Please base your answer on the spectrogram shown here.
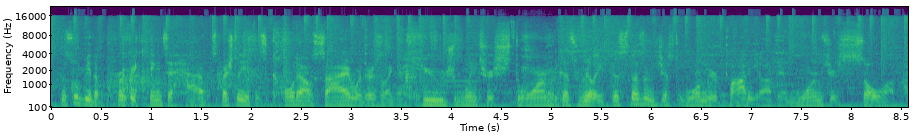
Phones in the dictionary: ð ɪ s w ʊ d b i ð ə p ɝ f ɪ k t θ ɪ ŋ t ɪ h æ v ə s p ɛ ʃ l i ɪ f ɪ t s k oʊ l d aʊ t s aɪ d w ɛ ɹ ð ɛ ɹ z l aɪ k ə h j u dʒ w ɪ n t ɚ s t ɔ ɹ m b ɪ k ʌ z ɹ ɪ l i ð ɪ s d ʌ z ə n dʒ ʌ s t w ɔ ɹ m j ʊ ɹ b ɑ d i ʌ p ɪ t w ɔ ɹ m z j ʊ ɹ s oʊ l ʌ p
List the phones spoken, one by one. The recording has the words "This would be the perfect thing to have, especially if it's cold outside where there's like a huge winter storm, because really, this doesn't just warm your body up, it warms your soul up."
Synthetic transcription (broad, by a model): ð ɪ s w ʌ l b i ð ə p ɝ f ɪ k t θ ɪ ŋ t ɪ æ v ə s p ɛ ʃ l i ɪ f ɪ t s k oʊ l d aʊ t s aɪ d w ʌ ɹ ð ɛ ɹ z l aɪ k ə h j u dʒ w ɪ n t ɚ s t ɔ ɹ m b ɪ k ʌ z ɹ ɪ l i ð ɪ s d ʌ z ə n dʒ ʌ s t w ɔ ɹ m j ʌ ɹ b ɑ d i ʌ p ɪ t w ɔ ɹ m z j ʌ ɹ s oʊ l ʌ p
